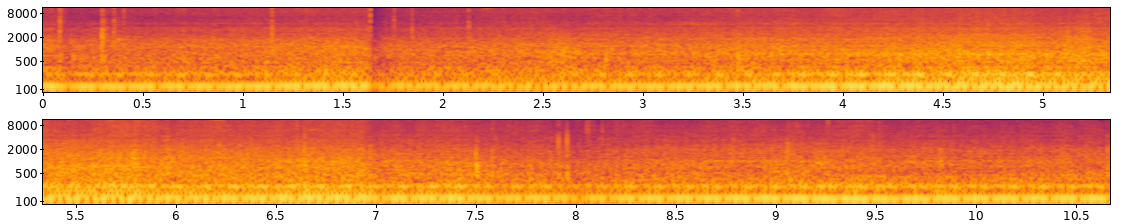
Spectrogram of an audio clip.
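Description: Jeep Cherokee XJ engine running steadily at low revs while rock crawling, a constant low drone that swells slightly around the middle, with a brief dip about two seconds in.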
